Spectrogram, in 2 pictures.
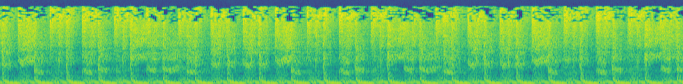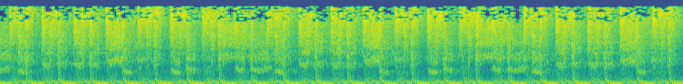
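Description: Techno played from DJ decks: a steady four-on-the-floor kick drum at about two beats a second under a repeating synth figure.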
